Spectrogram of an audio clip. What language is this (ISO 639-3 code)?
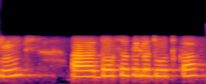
urd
